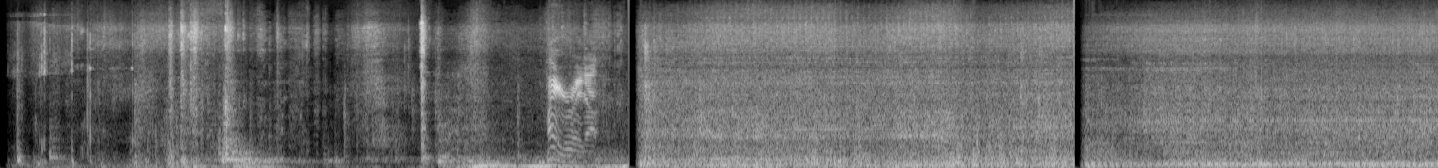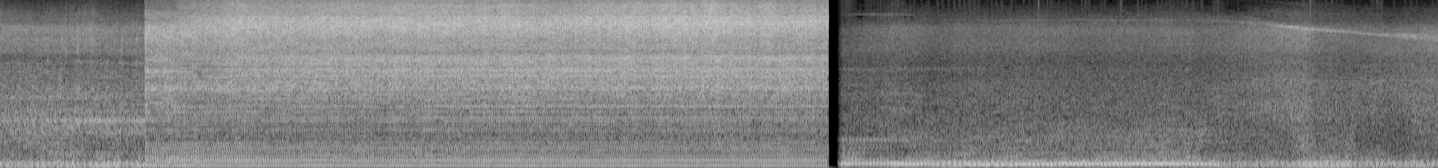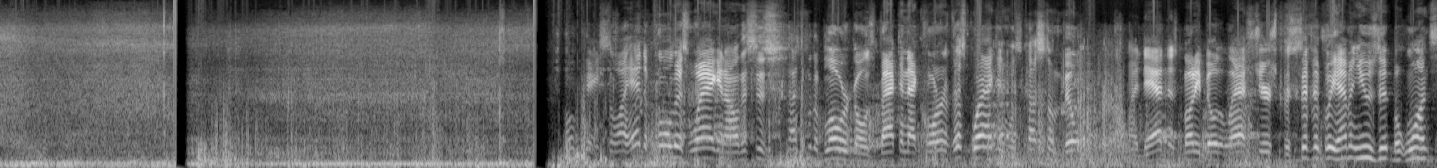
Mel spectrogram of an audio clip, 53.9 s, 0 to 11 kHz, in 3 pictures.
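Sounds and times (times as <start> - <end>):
vehicle engine running: 8.2 - 33.6.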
